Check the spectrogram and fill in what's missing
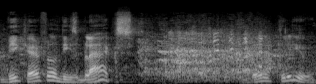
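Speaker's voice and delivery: put-on slow Indian-accented warning; Indian parent. Parents warning their child, slow accented caution. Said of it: "what my parents have told me".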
